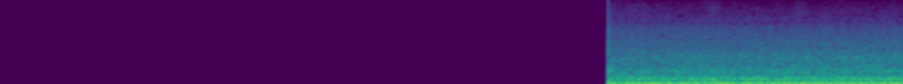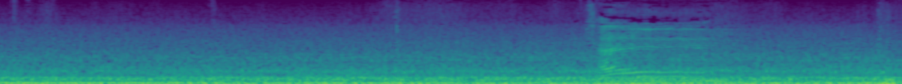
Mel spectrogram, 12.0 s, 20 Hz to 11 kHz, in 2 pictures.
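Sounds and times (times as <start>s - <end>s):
road and engine rumble in car: 4.1s - 12.0s.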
